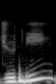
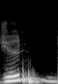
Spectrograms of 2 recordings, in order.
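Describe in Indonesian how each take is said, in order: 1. Dibaca dengan cara Indonesia, berakhir dengan 'ee'. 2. Dibaca dengan cara Inggris, satu suku kata. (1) "bukan Juni" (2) "tapi June"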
